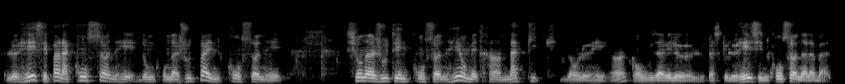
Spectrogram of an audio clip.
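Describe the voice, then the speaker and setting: A man's voice: medium pitch, lively intonation, fast talker, darkish tone, slightly rough, no echo, dull audio. A man teaching an online class, explaining patiently with many fillers and restarts. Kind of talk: online class on biblical Hebrew.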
